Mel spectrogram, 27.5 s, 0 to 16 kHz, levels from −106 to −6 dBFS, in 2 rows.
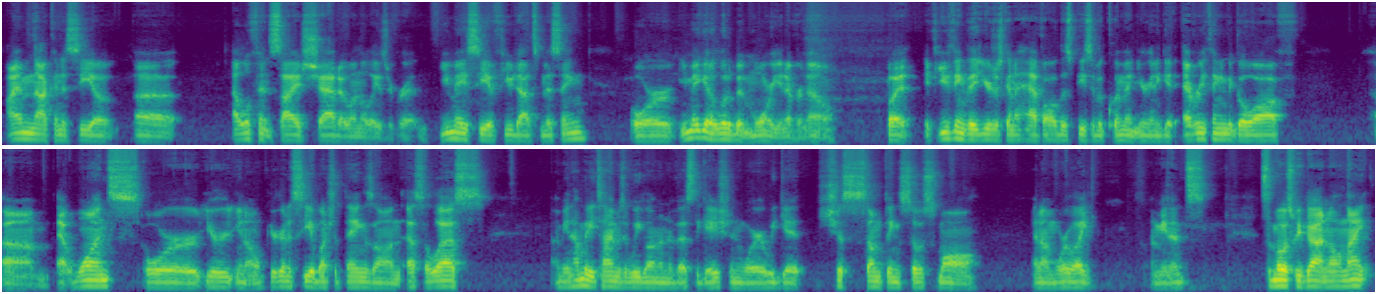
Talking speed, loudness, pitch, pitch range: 225 wpm, -25 LUFS, 95 Hz, 90-105 Hz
